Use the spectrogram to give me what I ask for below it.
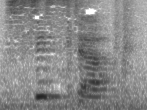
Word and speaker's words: Psister: Psister. – Sorry? – Psister. Psister. – Psister. – Yeah, with the silent P. As in cucumber.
